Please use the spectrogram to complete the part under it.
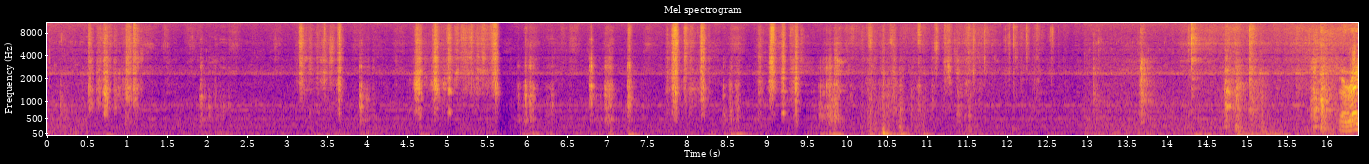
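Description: Small metal hardware rattles and scrapes against a guitar headstock while tuning machines are replaced and washers and nuts are fitted, with irregular close clicks, rubs and taps throughout and no talking.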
